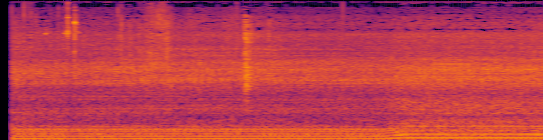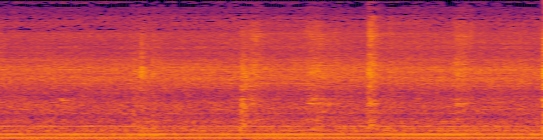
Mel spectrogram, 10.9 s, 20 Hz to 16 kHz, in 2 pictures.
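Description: Kubota U25-3 mini excavator's diesel engine running steadily. About four seconds in it steps up to a higher, louder speed and holds there, with a few light clicks.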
